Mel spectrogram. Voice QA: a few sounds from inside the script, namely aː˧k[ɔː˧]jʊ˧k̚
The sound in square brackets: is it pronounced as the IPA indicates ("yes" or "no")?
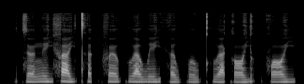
yes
